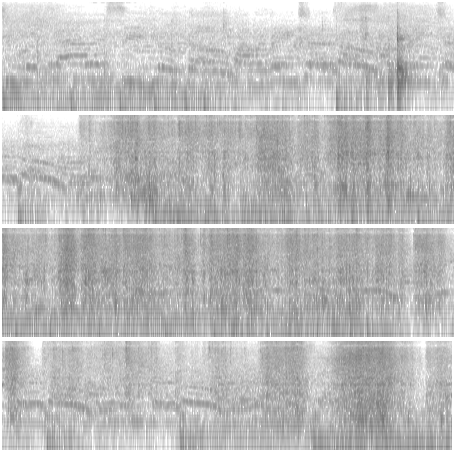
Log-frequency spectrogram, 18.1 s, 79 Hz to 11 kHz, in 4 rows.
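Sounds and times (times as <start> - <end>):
plastic and paper crinkling: 5.3 - 18.0.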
